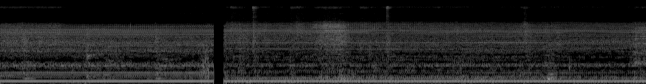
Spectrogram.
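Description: Steady low electrical hum with an even hiss over it, cut off for an instant about two seconds in.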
